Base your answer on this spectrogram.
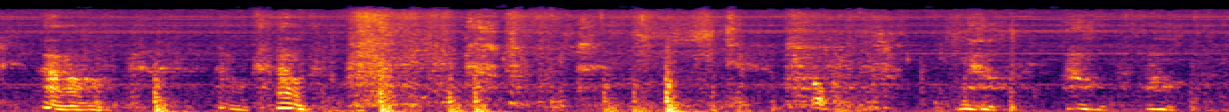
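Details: Pet puppy Indy at home, excited during play after being blown on, gives low rumbling growls mixed with panting huffs and short whiny yips, continuous and uneven, with a person's voice underneath.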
